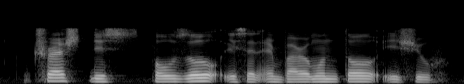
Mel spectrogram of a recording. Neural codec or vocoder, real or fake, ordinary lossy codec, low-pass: none; real; none; 5.4 kHz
